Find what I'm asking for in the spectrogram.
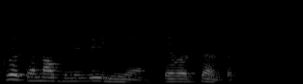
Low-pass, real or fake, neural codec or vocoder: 3.6 kHz; fake; vocoder, 44.1 kHz, 128 mel bands every 512 samples, BigVGAN v2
